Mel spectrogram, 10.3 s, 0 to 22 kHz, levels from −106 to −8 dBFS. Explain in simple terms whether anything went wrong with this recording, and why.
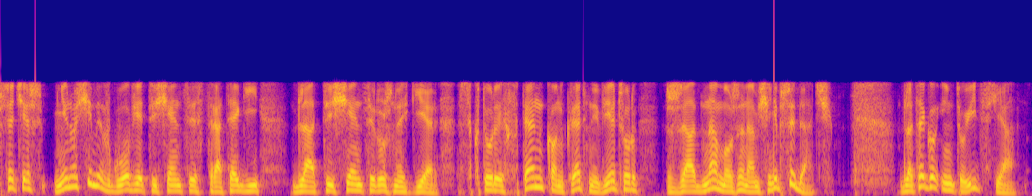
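Three small skips can be heard, at 0.35, 5.83 and 7.73 seconds. Each sounds like a jump in the speech. The likely cause is a dropped buffer (overrun). The program fell behind, so tiny pieces were lost, the one at 7.73 seconds a bit longer.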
